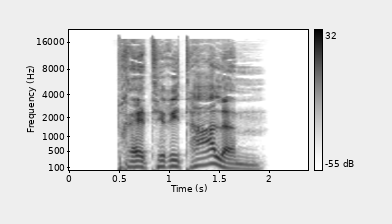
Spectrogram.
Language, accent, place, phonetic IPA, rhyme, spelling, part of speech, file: German, Germany, Berlin, [pʁɛteʁiˈtaːləm], -aːləm, präteritalem, adjective, De-präteritalem.ogg
- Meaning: strong dative masculine/neuter singular of präterital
